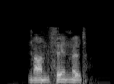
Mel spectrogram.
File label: "nonfinite", english; adjectives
